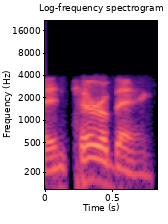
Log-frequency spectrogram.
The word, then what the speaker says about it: Interrobang: So the new album, how do you pronounce it? Interrobang, is that how you say it? – Yeah, Interrobang.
